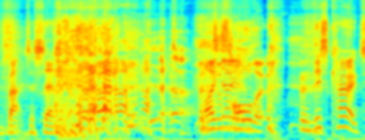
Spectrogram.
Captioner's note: all laughing quickly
